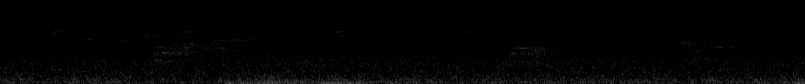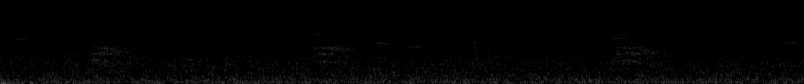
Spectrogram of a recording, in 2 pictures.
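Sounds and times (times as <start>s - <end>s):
low room hiss: 0.0s - 16.0s
faint bird chirps: 0.1s - 10.2s.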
